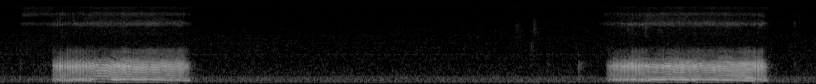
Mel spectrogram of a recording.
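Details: Tiny pet dog snoring very loud; two long, harsh rattling inhalations about five seconds apart, each roughly one and a half seconds, rich in buzzy harmonics, with near silence between them in a small room.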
